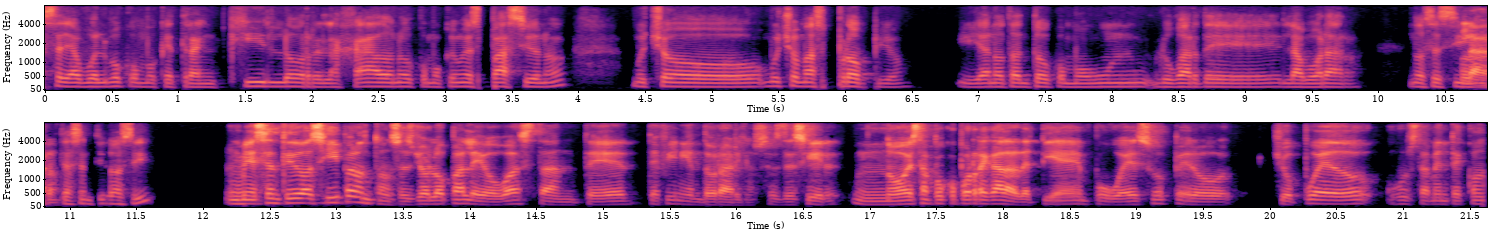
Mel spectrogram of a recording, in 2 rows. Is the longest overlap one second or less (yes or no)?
yes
